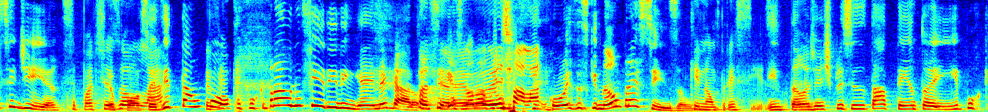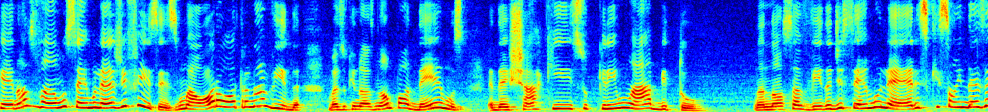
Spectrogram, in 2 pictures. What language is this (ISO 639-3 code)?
por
